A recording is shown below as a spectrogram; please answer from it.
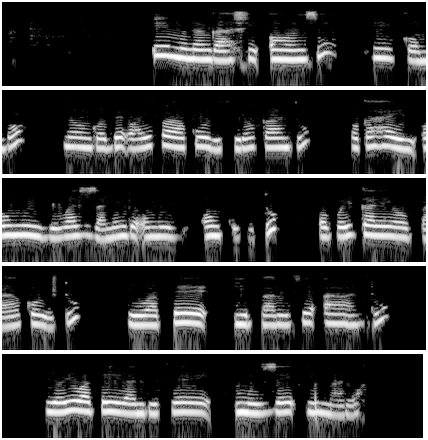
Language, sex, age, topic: Oshiwambo, female, 18-24, agriculture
